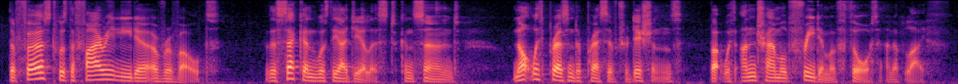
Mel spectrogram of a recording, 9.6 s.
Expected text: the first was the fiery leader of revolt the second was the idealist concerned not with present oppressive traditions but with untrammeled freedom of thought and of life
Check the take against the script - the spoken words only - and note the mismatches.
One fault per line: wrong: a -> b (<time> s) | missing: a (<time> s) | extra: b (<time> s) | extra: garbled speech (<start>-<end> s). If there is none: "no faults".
no faults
